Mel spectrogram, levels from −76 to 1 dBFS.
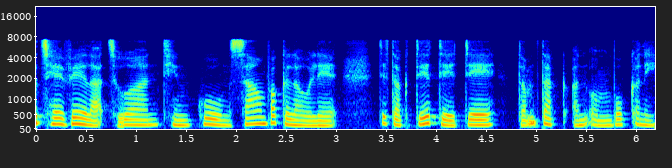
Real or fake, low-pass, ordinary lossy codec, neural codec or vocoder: fake; 7.2 kHz; none; codec, 16 kHz, 0.5 kbps, X-Codec, WavLM features, trained on Multilingual LibriSpeech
